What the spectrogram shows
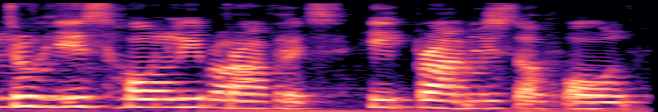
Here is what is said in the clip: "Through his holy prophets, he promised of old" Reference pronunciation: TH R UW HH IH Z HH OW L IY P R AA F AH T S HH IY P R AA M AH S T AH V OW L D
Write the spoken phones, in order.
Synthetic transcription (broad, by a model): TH R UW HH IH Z HH OW L IY P R AA F AH T S HH IY P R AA M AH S AH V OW L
